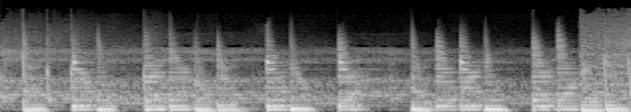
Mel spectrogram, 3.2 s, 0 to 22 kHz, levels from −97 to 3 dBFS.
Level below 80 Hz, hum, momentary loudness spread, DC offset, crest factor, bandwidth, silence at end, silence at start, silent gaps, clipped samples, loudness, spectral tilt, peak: -20 dBFS; none; 4 LU; under 0.1%; 14 dB; 9.8 kHz; 0 s; 0 s; none; under 0.1%; -15 LUFS; -7.5 dB/octave; 0 dBFS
